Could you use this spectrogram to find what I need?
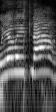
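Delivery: loud call back from inside; calling from far away. Acted. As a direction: shout it across the yard. Girl calls back from inside.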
